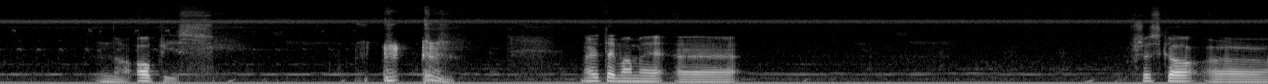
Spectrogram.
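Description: A man speaks in short bursts into a headset microphone, close and casual.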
